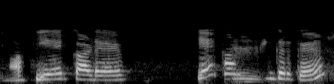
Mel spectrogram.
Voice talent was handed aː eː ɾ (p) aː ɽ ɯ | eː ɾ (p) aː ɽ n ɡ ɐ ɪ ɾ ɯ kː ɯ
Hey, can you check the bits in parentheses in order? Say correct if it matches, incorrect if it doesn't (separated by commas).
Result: incorrect, incorrect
